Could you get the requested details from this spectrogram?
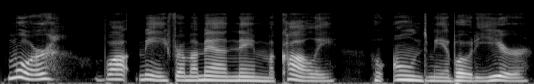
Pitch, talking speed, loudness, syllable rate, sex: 195 Hz, 155 wpm, -16 LUFS, 4.8 syllables/s, female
